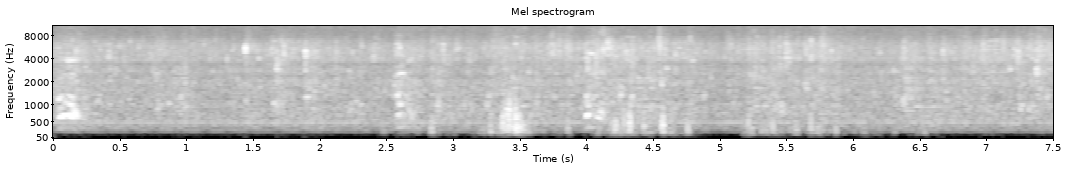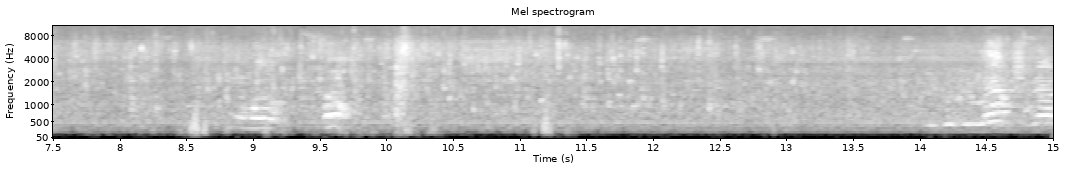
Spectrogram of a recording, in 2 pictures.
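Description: Faint steady trickle of water over a low steady hum, broken by a few short faint vocal sounds and knocks about four and ten seconds in.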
